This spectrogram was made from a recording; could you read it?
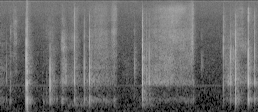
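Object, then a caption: Hardcover book with board cover. Long dark nails tap and scratch the floral printed cover and spine of a hardcover book, "World of Wonders," held up in the hand. Quiet, sharp clicking taps are scattered through the clip, with stretches of soft, hissy scraping between them, in a small, close-sounding space.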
